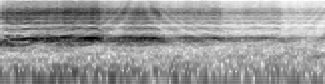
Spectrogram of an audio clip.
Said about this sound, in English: And as the cane comes forward, the front end of that phoenix explodes out in showers of red and orange and yellow. And there is this tremendous call of a bird.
